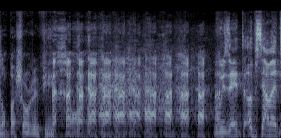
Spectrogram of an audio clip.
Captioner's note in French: rires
